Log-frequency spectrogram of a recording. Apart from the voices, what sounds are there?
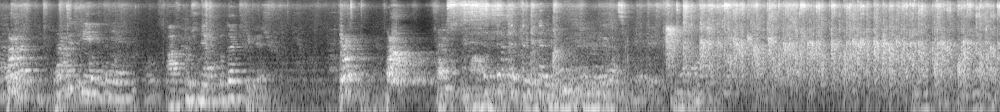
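dog barking on command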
